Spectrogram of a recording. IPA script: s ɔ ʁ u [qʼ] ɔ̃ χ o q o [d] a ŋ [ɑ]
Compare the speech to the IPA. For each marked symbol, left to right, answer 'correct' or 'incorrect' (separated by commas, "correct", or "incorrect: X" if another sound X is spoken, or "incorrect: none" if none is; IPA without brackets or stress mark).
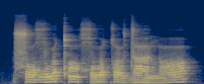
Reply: correct, correct, correct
